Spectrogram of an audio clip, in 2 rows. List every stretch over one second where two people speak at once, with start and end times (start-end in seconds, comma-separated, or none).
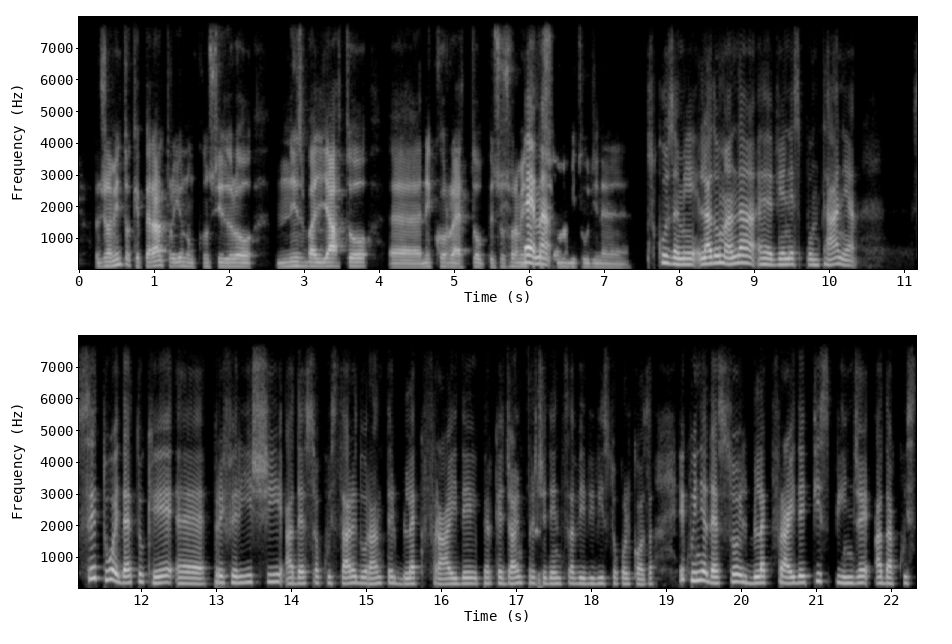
none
